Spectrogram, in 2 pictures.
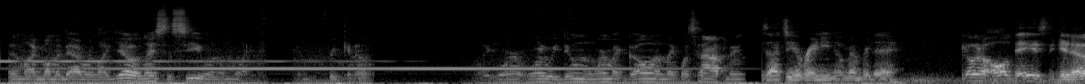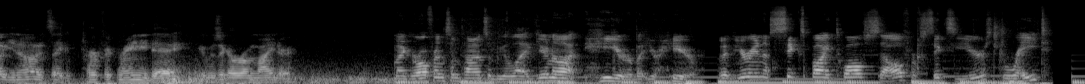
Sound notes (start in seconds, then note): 9.0 thunder sounds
